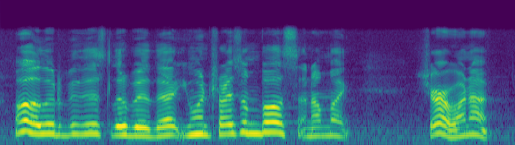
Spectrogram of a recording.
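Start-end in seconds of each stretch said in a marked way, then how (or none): 0.1-2.2 put-on Indian accent, easy, relaxed tone. Retelling a guy offering his weekend food, in a put-on Indian accent. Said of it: "Like your Indian accent, too".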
